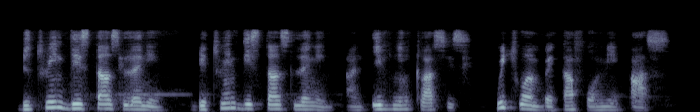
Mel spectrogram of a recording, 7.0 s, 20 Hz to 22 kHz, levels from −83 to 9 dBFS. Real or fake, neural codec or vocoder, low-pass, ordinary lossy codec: fake; codec, 44.1 kHz, 2.6 kbps, DAC; 7.2 kHz; none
